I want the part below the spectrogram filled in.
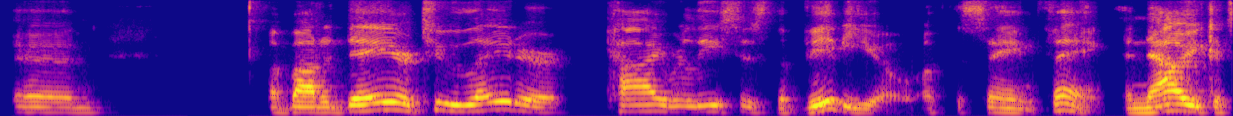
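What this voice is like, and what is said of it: Usual voice. Nothing is said of it.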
